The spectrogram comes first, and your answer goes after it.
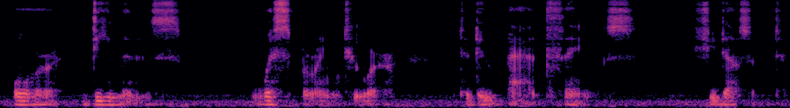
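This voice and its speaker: Man playing grave paranormal consultant, ASMR role-play, soft and breathy, heavy vocal fry, halting blunt delivery, noisy recording with clicks. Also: fairly low pitch, heavily acted. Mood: grave, firm. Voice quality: breathy, gravelly soft voice dropping near whisper. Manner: slow, halting, deliberate delivery with long pauses.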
